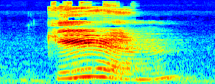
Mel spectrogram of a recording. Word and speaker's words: gehen: And the word that I would like to share for G or G is the term gehen.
